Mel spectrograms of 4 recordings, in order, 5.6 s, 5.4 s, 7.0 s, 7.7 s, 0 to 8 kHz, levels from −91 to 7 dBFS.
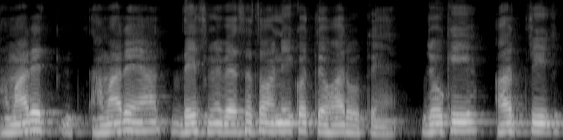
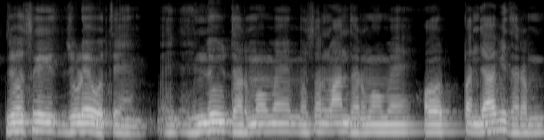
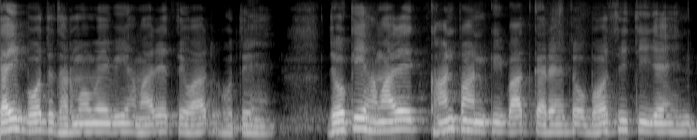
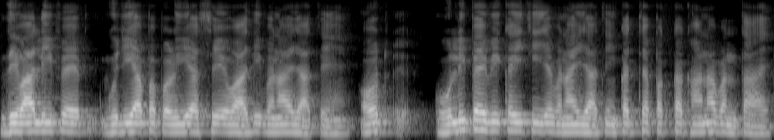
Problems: constant background noise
